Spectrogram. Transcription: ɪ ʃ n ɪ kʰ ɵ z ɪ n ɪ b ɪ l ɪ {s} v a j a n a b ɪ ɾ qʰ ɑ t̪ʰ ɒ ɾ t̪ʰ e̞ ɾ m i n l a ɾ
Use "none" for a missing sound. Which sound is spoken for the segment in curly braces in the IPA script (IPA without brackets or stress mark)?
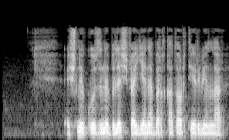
ʃ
